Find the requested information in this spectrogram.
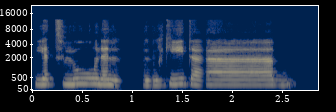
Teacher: आपने होंठ बंद किया है, आवाज बंद हो गई। इस आवाज को सुनने के लिए हम एक एक्स्ट्रा सिफत अदा करते हैं, जिसको कलकला कहा जाता है। कलकला एक ऐसी सिफत है जो बताती है कि हम क्या करते हैं, और फिर जैसे हमारा मखरज खुल जाता है, यानी हमारे होंठ खुल जाएंगे यहाँ पर, तो इसके अंदर हमें इसकी आवाज सुनाई देगी और उसको कलकला कहा जाता है।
